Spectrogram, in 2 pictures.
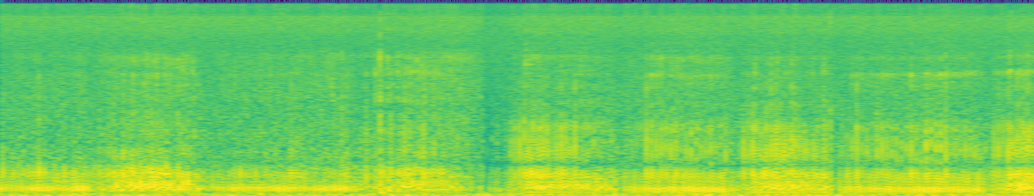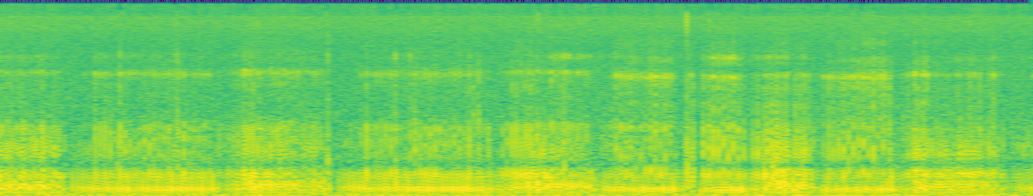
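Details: Purring cat, a calming sound: a dense low rumble beating in rapid, regular pulses, with a soft airy rasp riding on top, uninterrupted for the whole stretch.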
